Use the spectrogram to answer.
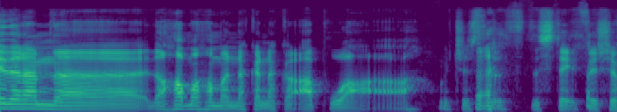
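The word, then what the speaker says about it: Hama Hama Naka Naka Apua (humuhumunukunukuāpuaʻa): I think that's how you say it. Hama Hama Naka Naka Apua. – That is exactly what I was going to say.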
